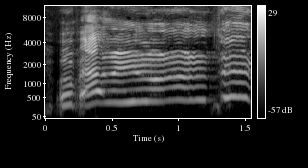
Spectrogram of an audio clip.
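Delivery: hammed-up crying protest to the pastor; whiny complainer. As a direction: whine like a fearful churchgoer pleading. Mocking a whining congregant.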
